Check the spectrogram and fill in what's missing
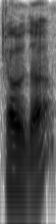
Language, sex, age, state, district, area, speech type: Kannada, male, 18-30, Karnataka, Chitradurga, rural, spontaneous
